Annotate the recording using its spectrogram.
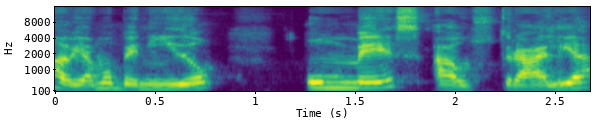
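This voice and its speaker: A woman's fairly high, animated voice in a Caribbean Colombian accent, at a fairly slow pace. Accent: Colombian Caribbean coastal (costeño). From Colombia, Barranquilla (Caribbean coast). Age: 40s. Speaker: migrant mother, human resources professional. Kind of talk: interview testimony. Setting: video call. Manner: talkative, animated.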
